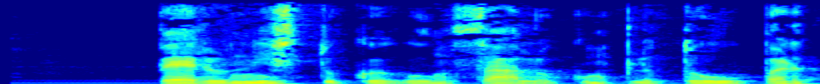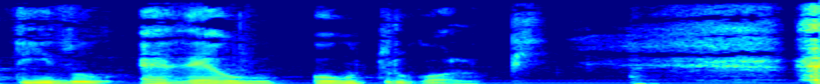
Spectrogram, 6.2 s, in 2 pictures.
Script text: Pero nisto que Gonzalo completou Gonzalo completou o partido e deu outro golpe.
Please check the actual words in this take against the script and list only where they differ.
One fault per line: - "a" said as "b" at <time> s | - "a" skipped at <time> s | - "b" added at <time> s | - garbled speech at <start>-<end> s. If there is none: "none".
- "Gonzalo completou" skipped at 2.7 s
